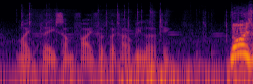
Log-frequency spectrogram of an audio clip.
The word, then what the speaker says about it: FIFA: what bash bash F no it's not fiver it's FIFA it's FIFA who the [ __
